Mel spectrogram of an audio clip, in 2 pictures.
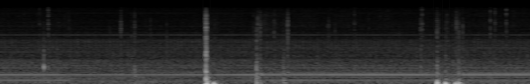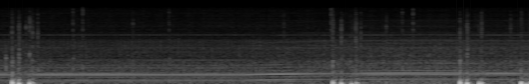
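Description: Computer mouse and keyboard clicking, once and then in quick groups of two or three, while terms are copied and pasted in an equation editor. Under it runs a steady electrical hum that rises slightly in pitch near the end.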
